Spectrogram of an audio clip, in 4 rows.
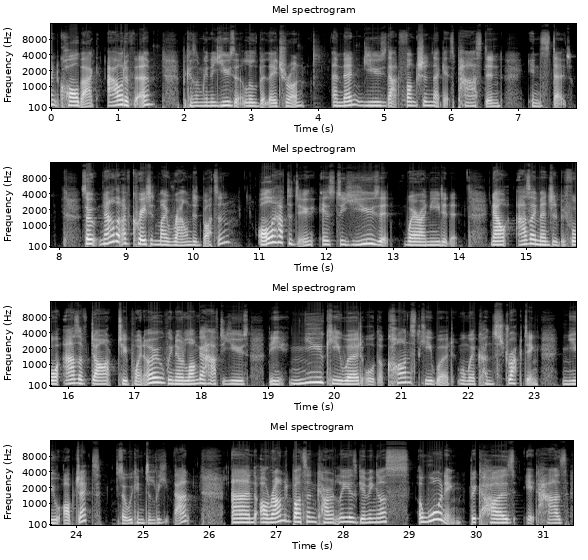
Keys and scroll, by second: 1.6 super+x, 4.9 super+x, 7.2 Return.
